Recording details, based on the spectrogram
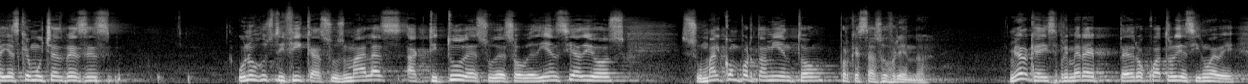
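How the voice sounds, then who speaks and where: High-voiced man preaching a sermon. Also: a little mellow. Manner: asks the audience rhetorical questions; joking asides to the congregation.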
